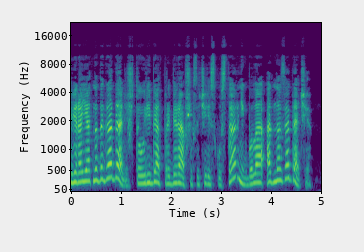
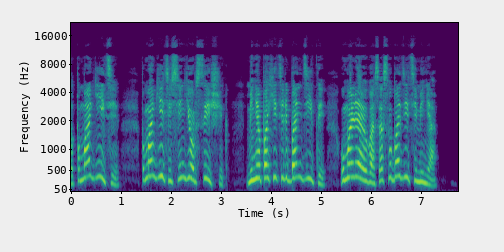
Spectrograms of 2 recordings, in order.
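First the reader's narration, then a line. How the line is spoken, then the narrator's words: Girl's thin-voiced shouting. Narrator (Russian): девочка тоненьким голосом кричала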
